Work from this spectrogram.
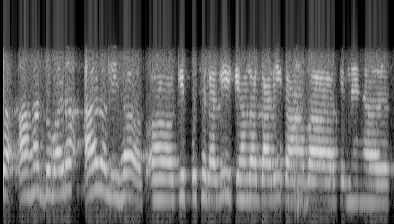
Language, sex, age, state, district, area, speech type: Maithili, female, 18-30, Bihar, Sitamarhi, rural, conversation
